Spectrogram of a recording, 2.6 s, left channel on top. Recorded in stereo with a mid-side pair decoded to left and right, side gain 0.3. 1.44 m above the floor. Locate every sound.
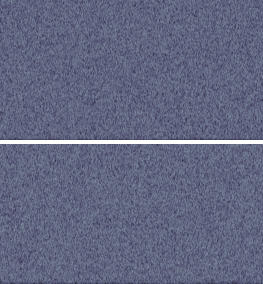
Only background noise.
